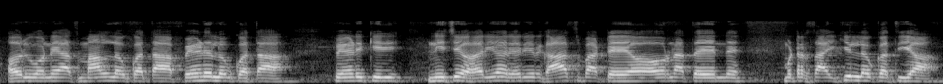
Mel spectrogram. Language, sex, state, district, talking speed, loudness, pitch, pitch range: Bhojpuri, male, Uttar Pradesh, Ghazipur, 115 wpm, -14 LUFS, 160 Hz, 155-170 Hz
